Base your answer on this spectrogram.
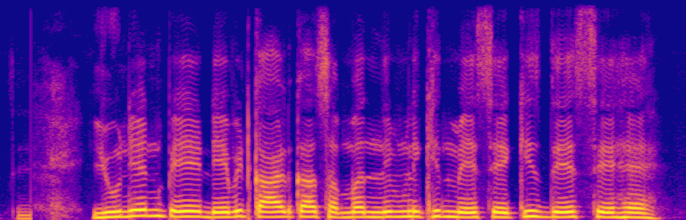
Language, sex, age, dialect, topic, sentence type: Hindi, male, 18-24, Hindustani Malvi Khadi Boli, banking, question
